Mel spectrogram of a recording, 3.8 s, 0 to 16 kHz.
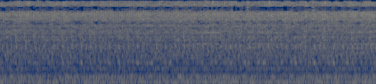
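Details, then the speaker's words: Nissan SR20VE VVL head with Kelford 184T cams, valve lash in spec, idling: a light regular tick tick from the valvetrain that stops when VVL is activated manually and returns when off, traced to the VVL rockers. "You hear that noise? That tick tick tick tick. Watch. It'll go away. Gone. Now it's back. Hear that? That's tapping."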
